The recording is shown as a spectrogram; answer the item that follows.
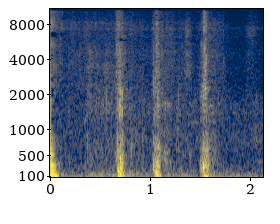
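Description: Three soft footsteps on a grassy pond bank, about half a second apart, over a low background rumble.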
